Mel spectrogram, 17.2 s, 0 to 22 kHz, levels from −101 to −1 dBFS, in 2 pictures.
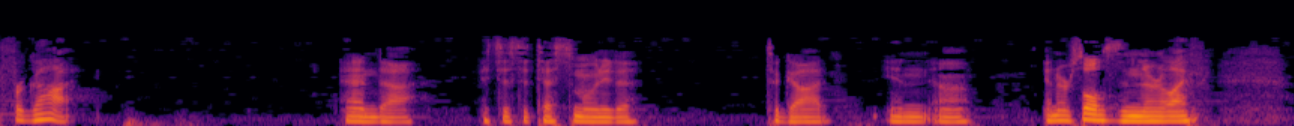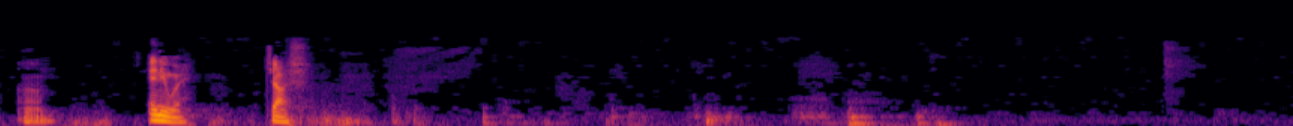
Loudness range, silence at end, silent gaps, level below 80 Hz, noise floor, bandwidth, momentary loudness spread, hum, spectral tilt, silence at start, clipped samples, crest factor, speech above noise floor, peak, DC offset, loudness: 22 LU; 2.3 s; none; -62 dBFS; -77 dBFS; 7.4 kHz; 22 LU; none; -7.5 dB/octave; 0 s; under 0.1%; 24 dB; 42 dB; -16 dBFS; under 0.1%; -37 LUFS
